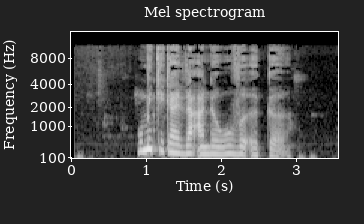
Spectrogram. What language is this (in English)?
Rukai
